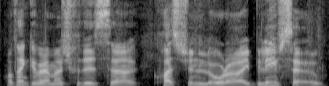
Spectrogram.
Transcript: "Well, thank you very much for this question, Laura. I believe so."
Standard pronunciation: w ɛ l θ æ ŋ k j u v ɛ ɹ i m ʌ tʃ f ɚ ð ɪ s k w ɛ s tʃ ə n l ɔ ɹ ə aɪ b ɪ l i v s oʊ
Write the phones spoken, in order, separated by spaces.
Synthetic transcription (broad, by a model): w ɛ l θ æ ŋ k j u v ɛ ɹ i m ʌ tʃ f ɚ ð ɪ s k w ɛ s tʃ ə n l ɔ ɹ ə aɪ b ɪ l i v s oʊ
